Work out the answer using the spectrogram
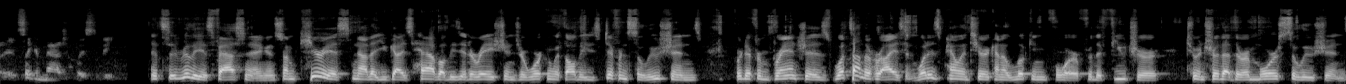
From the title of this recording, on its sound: Live from RNDF22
